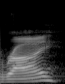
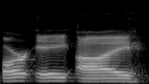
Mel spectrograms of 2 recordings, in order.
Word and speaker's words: Rai: My shining star, I'm going to go with Aaron Rye, Oh, is PGA that how you pronounce championship. that? The guy Rye. who won the PGA? RAI.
